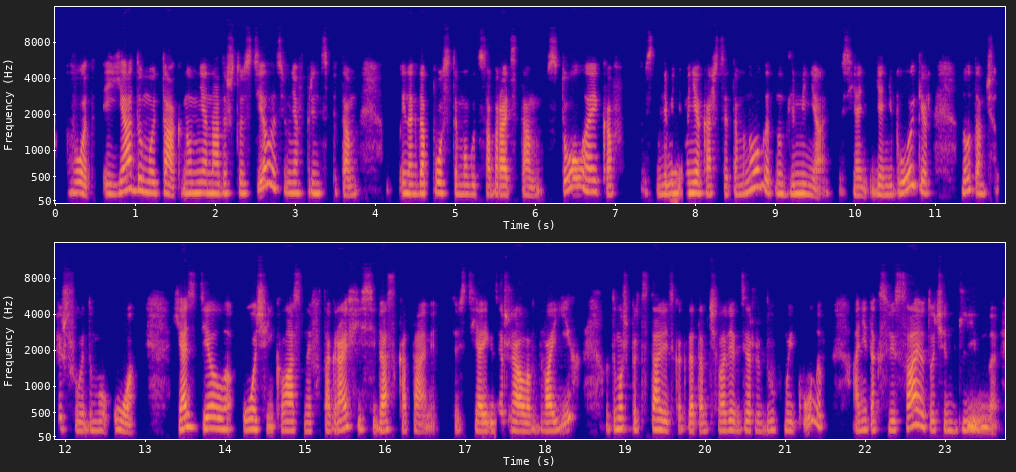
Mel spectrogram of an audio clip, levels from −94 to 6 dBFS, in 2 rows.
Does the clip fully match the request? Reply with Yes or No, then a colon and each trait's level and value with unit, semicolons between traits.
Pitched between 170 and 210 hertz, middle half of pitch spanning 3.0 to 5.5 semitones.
Yes: medium, 185 Hz; average, 3.3 semitones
